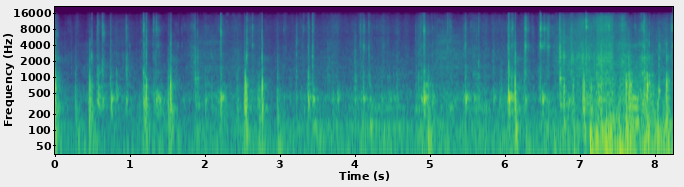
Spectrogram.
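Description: Hands groping around in a car's engine bay for a dropped bolt: scattered small clicks and knocks of metal and plastic parts, with rustling that grows louder near the end.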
